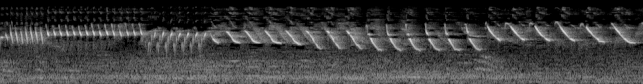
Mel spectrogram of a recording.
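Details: Canary tutor song, long and full of fill phrases: a rapid buzzy trill, then a steady series of high sweeping whistled notes repeated about four times a second.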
